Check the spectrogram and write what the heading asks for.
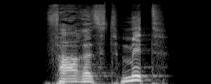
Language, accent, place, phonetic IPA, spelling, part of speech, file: German, Germany, Berlin, [ˌfaːʁəst ˈmɪt], fahrest mit, verb, De-fahrest mit.ogg
- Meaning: second-person singular subjunctive I of mitfahren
